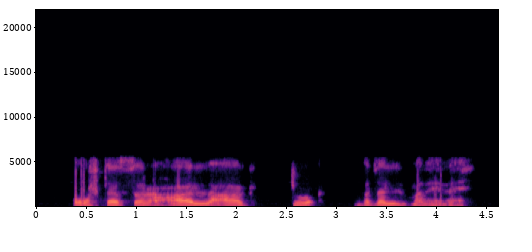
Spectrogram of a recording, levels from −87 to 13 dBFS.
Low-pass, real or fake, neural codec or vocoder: 5.4 kHz; fake; vocoder, 22.05 kHz, 80 mel bands, HiFi-GAN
